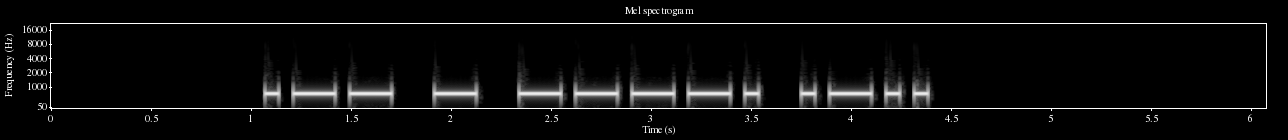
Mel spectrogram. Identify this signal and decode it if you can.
Morse code, heard as a keyed tone, about 17 wpm, 700 Hz. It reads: WT9L
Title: USA Call Signs - 4 Characters - Repeated 3x - 17wpm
